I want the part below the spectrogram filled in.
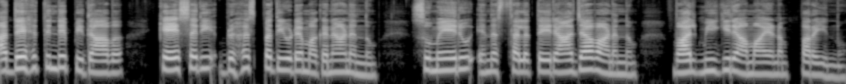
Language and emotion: Malayalam, neutral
